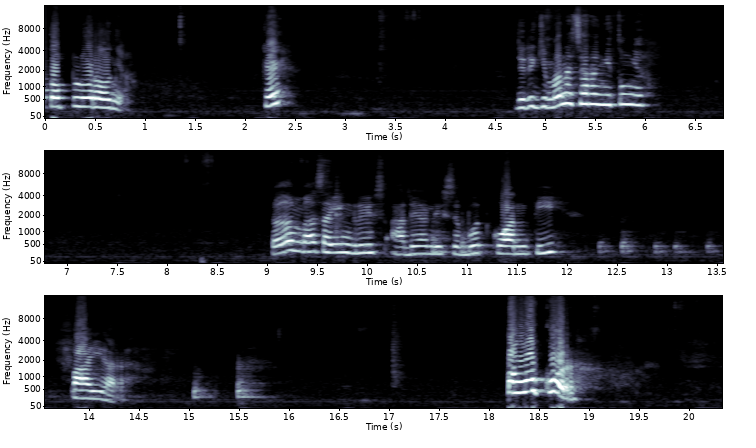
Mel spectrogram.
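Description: A woman speaks calmly and clearly, as if teaching, close by.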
